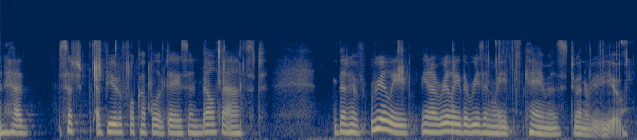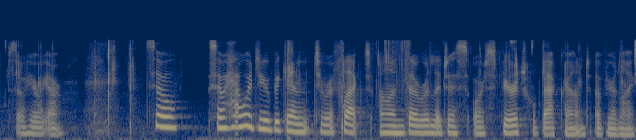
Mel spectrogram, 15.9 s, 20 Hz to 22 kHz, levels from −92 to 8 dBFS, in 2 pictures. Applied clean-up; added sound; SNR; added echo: neural mask model Resemble Enhance denoiser.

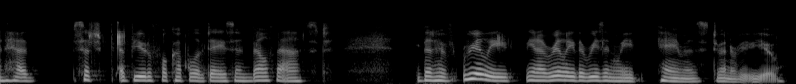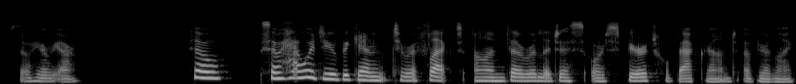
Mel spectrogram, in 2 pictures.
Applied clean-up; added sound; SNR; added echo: neural mask model DeepFilterNet 3.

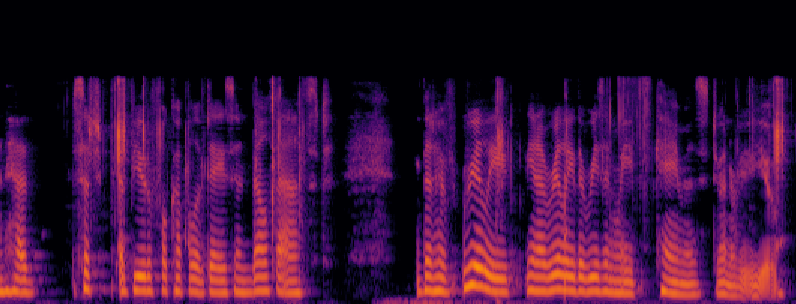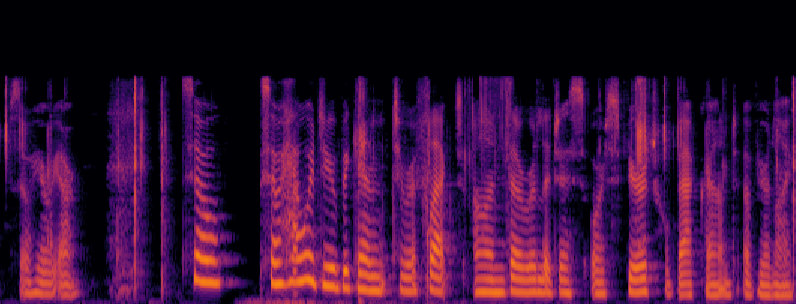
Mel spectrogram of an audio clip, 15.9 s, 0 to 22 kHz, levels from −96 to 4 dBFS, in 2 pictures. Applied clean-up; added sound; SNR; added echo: classical method log-MMSE.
